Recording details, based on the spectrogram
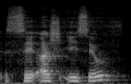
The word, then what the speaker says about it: Cheeko: je pense Chico ça s'écrit C H I C O euh, non C H E E K O Ok, ah d'accord, Chico, ok d'accord.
